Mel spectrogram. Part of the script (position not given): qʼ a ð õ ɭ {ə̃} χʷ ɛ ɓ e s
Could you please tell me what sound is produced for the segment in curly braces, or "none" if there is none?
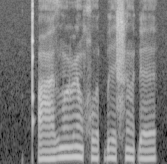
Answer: ə̃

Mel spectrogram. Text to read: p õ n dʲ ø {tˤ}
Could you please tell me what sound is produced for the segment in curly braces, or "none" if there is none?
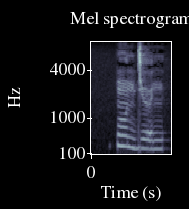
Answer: n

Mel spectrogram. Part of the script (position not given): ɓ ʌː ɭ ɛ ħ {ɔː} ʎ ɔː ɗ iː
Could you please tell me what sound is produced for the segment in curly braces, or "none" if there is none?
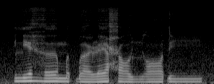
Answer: ɔː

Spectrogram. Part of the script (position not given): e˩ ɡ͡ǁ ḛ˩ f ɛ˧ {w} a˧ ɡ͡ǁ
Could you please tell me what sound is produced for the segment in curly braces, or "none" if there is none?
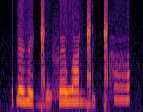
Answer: w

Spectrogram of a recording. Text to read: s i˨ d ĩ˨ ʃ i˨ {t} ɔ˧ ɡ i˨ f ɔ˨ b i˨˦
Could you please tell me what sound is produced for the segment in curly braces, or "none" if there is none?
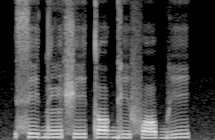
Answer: t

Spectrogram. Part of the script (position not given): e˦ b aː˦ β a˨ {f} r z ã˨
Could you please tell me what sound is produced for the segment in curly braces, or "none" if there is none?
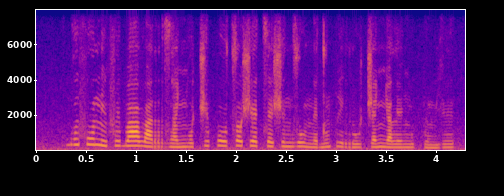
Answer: none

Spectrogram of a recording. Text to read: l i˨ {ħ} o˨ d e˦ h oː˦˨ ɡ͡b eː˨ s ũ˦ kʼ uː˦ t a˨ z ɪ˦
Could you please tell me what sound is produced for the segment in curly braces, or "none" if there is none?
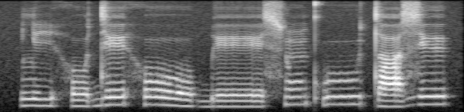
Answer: h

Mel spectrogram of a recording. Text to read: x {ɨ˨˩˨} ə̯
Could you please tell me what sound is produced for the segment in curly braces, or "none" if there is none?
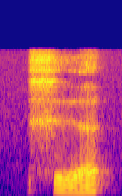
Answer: ɨ˨˩˨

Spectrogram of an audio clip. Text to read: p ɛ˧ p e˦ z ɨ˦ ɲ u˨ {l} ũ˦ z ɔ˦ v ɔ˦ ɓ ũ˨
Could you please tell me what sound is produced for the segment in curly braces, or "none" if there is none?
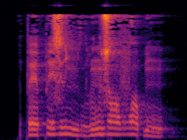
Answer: l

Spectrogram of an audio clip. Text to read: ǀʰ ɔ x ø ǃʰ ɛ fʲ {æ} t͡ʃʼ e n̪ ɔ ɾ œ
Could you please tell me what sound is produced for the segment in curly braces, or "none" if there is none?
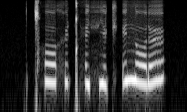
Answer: œ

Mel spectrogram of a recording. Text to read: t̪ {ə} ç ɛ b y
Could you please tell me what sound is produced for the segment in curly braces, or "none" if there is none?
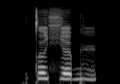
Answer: ə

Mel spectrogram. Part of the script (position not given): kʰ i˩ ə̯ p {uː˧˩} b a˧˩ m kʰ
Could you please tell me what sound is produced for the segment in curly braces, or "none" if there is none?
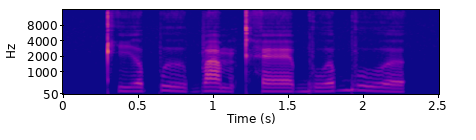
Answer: ɯː˧˩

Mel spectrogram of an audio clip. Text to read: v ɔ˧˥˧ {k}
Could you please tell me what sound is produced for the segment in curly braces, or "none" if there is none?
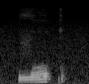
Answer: k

